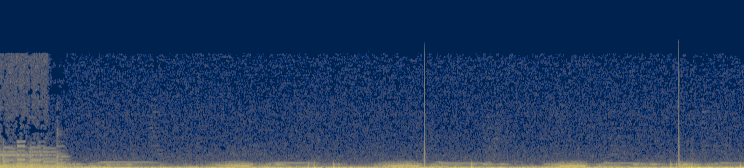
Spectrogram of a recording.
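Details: Wheezes on chest auscultation: continuous adventitious lung sounds.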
